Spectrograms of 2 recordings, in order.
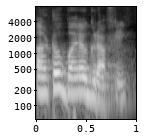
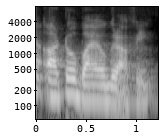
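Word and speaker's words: autobiography: Prelude है ये ऑटोबायोग्राफी। अच्छा, यहाँ पर थोड़ी सी प्रोनाउंसिएशन की बात भी कर लेते हैं। इसको मोस्टली लोग कहते हैं ऑटोबायोग्राफी, लेकिन इसकी जो असल प्रोनाउंसिएशन है ना, वो ऑटोबियोग्राफी है, बियोग्राफी।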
